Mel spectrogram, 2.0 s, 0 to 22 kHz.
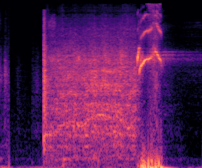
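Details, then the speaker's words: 1975 Chevy Nova cranking with a homemade whistle tool in a spark plug hole: short crank burst, then a sharp high whistle as the piston rises, marking top dead center on that cylinder. "It tells you on top dead center, so if you don't have two people to hold your finger in the hole, put this in it. Whistles when it comes up."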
